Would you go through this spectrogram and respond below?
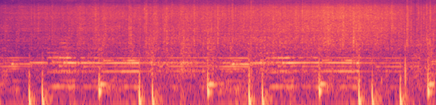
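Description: Day-old long grain brown rice fries in a pan with a constant loud sizzle, punctuated by regular scraping and clinking of a utensil stirring against the pan.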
